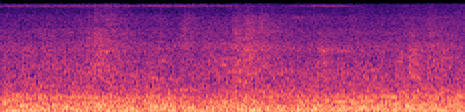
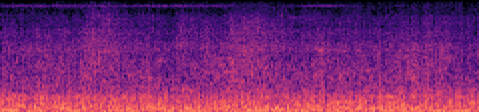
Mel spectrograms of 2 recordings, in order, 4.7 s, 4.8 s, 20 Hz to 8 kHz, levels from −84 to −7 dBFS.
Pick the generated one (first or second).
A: second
